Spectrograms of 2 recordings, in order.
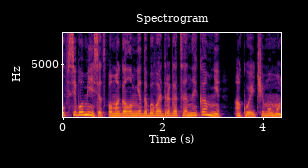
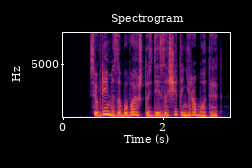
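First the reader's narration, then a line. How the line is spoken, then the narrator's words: Muttered. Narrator (Russian): пробормотала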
